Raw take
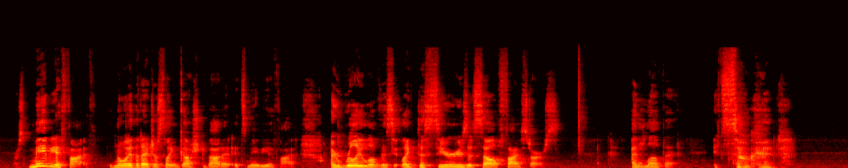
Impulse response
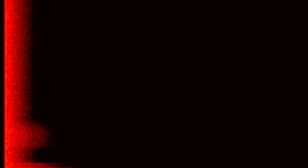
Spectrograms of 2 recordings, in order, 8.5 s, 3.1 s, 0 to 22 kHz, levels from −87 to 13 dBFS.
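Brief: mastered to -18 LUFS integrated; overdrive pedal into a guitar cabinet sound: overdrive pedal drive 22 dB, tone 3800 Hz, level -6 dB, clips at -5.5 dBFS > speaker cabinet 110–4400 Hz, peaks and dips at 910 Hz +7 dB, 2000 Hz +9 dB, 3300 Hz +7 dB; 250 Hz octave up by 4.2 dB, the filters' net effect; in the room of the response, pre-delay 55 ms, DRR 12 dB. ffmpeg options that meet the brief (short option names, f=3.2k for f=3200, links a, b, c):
-filter_complex "[0:a]equalizer=f=250:t=o:g=6,asplit=2[a][b];[1:a]atrim=start_sample=2205,adelay=55[c];[b][c]afir=irnorm=-1:irlink=0,volume=-16.5dB[d];[a][d]amix=inputs=2:normalize=0,asplit=2[e][f];[f]highpass=f=720:p=1,volume=22dB,asoftclip=type=tanh:threshold=-5.5dB[g];[e][g]amix=inputs=2:normalize=0,lowpass=f=3.8k:p=1,volume=-6dB,highpass=110,equalizer=f=910:t=q:w=4:g=7,equalizer=f=2k:t=q:w=4:g=9,equalizer=f=3.3k:t=q:w=4:g=7,lowpass=f=4.4k:w=0.5412,lowpass=f=4.4k:w=1.3066,volume=-3dB"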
